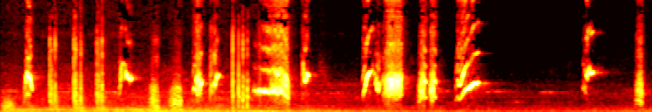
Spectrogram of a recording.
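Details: Gacor song of a male Javan myna used as training material for other mynas: rapid harsh chattering bursts and clear whistled upslurs, a long buzzy squawk near the middle, then sparse single notes over faint low background hum.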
